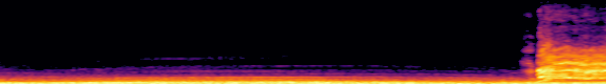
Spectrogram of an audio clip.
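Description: A steady deep rumble, then near the end a high scream that rises briefly in pitch and then holds.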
